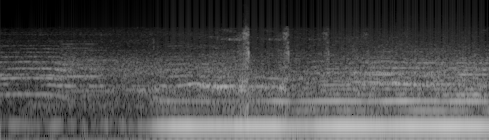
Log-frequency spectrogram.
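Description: Dark ambient horror soundtrack: sustained droning tones, joined about two seconds in by a heavy low rumble that swells louder, with a few sharp clicks near the middle.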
